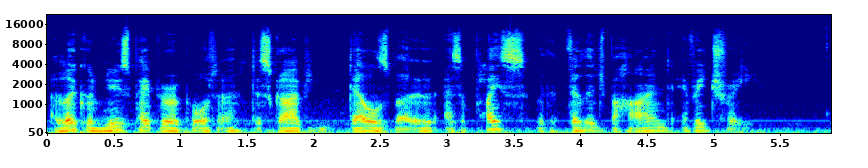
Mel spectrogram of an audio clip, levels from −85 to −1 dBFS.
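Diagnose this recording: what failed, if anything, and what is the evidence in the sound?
The likely failure is at the converter stage: two devices running on independent clocks with no synchronisation, drifting apart by roughly 0.1 percent. Each time the offset adds up to a whole sample, one sample is dropped or repeated. These clock slip clicks run through the speech from 0.12 s to 5.87 s, about every 20 ms. At that rate the single-sample slips merge into a faint, steady rattle on louder sustained sounds.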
